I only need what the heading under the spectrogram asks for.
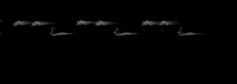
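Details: Eurasian Wren singing in mid-March along a forest road in Kanagawa, Japan, at the start of a birding walk. Very high, thin notes in quick pairs alternate with slightly lower trills in a rapid, repeating phrase.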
